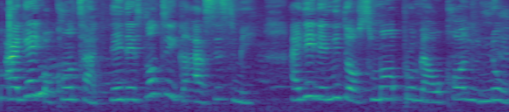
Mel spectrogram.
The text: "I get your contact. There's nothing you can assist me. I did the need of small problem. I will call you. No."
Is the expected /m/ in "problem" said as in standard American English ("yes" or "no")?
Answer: no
